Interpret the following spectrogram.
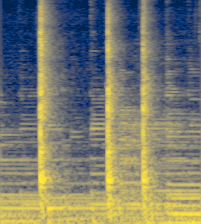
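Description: Knife chopping dill pickles on a cutting board: three sharp chops, about half a second in, a second in and just after, over guitar music playing in the room.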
